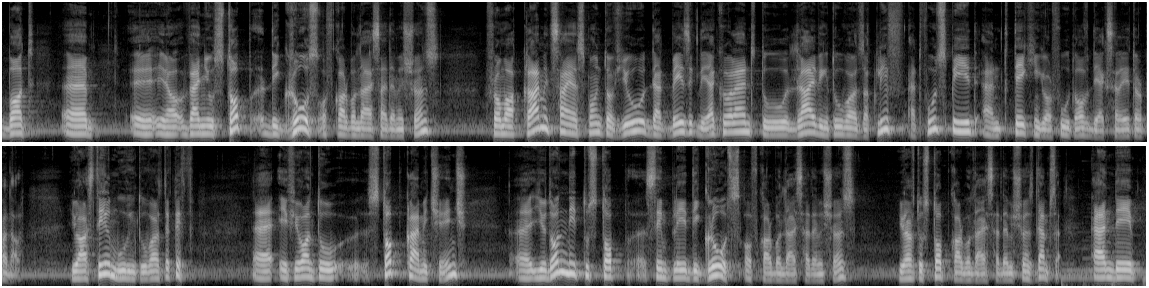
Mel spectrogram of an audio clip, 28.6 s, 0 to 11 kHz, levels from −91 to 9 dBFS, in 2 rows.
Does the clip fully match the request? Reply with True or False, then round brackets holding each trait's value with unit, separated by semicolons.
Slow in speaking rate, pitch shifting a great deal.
False (165 wpm; 6.4 semitones)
